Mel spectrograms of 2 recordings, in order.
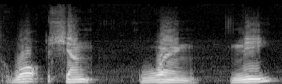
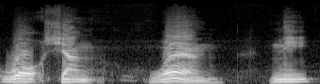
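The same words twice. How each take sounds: First: The word wen has a falling tone. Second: The word wen rises and then falls. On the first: I want to ask you. "en el que wen se habla con un tono descendente" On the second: I want to kiss you. "en el que wen sube y baja"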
